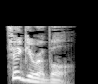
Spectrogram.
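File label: "figurable", English, British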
